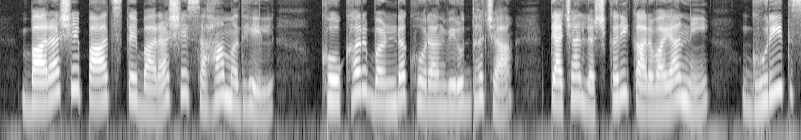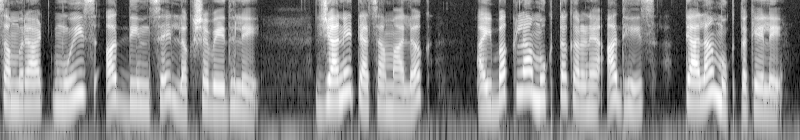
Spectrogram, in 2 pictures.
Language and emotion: Marathi, neutral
